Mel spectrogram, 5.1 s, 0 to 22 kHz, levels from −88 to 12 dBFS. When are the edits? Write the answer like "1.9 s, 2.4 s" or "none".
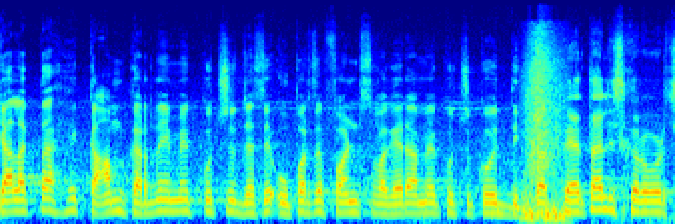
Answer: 4.2 s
